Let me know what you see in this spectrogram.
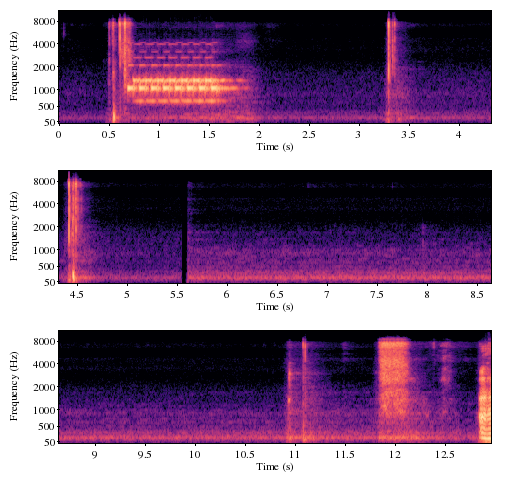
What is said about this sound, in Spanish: Dame un momento que tengo que atender aquí un segundo el teléfono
